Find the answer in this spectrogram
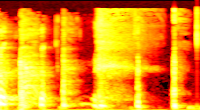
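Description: A man laughing in short bursts close to a microphone, with a cough about a second in.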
